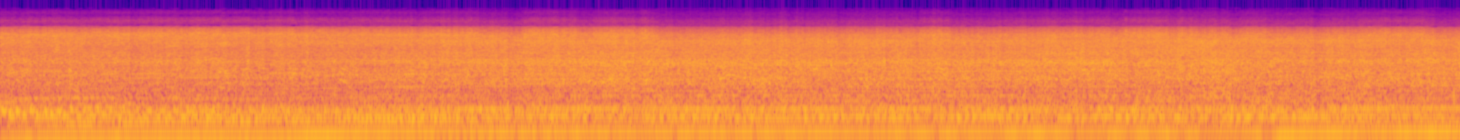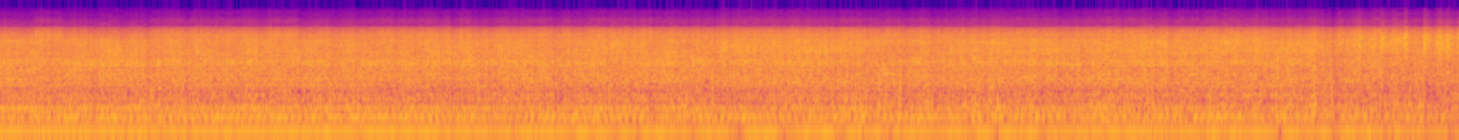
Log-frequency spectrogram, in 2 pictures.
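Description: Diesel commuter train heard from inside a carriage while running: a steady low engine drone under the continuous rush of wheels on the rails and passing air through the open window.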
